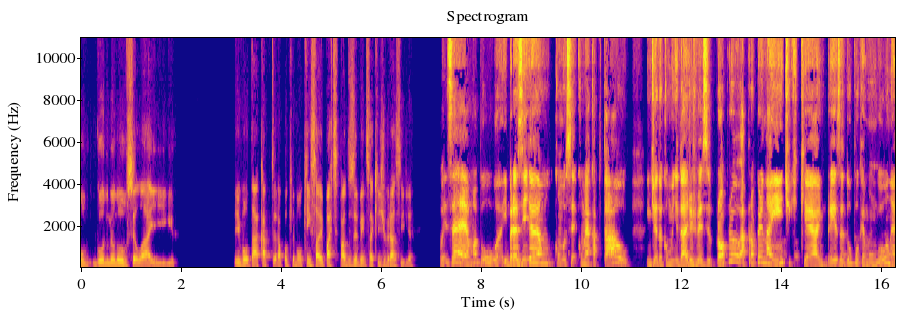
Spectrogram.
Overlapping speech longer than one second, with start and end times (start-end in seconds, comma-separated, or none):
none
